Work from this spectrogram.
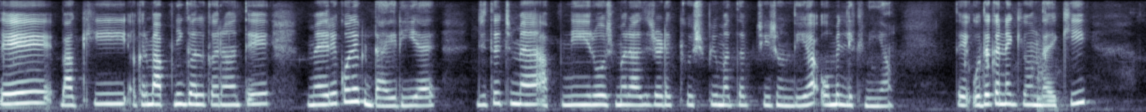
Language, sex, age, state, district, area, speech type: Dogri, female, 18-30, Jammu and Kashmir, Samba, urban, spontaneous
